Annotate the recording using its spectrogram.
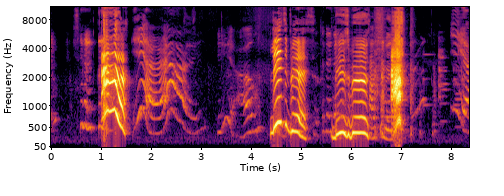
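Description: A small child laughs and squeals.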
